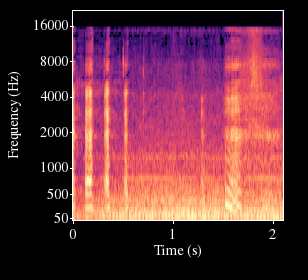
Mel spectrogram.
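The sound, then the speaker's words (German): Engine rumble and road noise inside a moving bus, a steady low drone with brief voices and a little laughter over it. “Naja, jetzt sitzen wir jedenfalls im Bus. Was auch noch so eine kleine Tortur ist.”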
